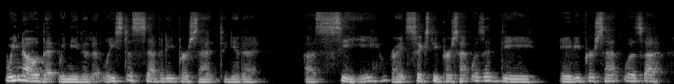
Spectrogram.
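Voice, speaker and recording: A man's voice: mid-range voice, a little fast, darkish tone. A man coaching in a webinar, upbeat, asking viewers to rate themselves. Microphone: webinar mic.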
